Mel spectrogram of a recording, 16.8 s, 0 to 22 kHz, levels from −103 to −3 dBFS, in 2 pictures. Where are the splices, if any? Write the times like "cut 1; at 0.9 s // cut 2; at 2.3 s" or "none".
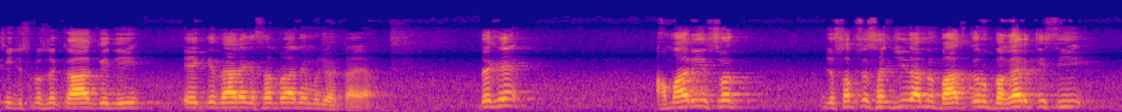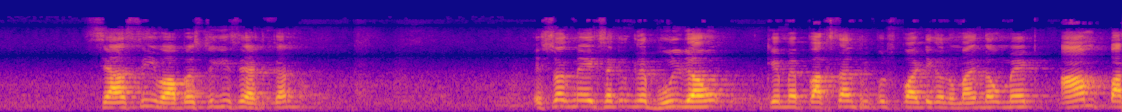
none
